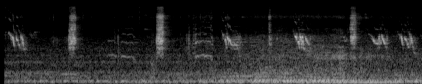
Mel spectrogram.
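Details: Budgies giving short, bright chirps, each near the same high pitch, coming roughly twice a second in a busy run over a steady low hum.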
